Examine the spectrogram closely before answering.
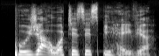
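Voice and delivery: high, loud telling-off; reality-show reprimand; loud scolding. Retold or imitated. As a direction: demand an answer from Pooja. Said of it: "This is from Big Boss".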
